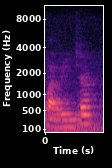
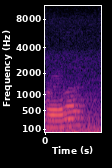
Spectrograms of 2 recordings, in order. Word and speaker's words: parrilla: It's called parrilla. But you guys pronounce it parrilla.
